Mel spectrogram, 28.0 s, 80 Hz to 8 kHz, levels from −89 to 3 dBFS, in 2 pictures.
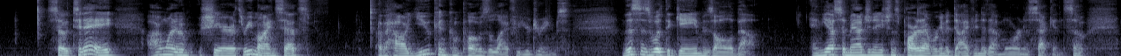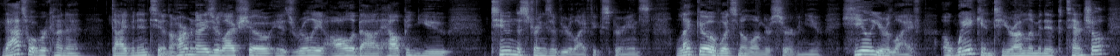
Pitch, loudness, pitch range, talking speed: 120 Hz, -28 LUFS, 105-140 Hz, 185 wpm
